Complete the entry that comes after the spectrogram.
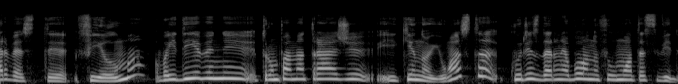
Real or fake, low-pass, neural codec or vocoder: real; 10.8 kHz; none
